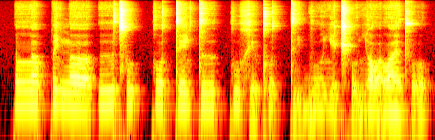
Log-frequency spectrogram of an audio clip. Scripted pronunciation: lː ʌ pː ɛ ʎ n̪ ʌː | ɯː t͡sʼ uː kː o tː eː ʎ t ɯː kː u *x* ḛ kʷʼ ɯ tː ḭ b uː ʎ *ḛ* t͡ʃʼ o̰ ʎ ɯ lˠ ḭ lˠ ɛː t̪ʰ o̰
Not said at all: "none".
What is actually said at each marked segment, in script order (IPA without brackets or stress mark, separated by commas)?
x, e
